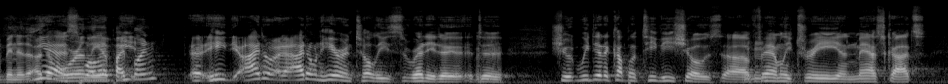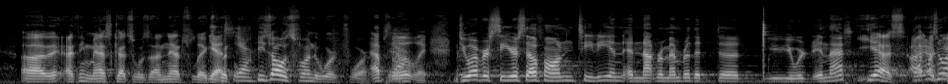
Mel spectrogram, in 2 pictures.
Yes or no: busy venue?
yes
